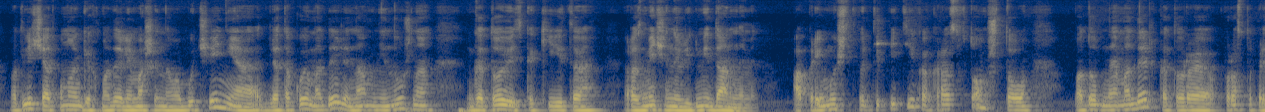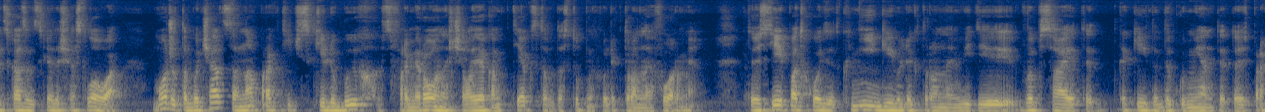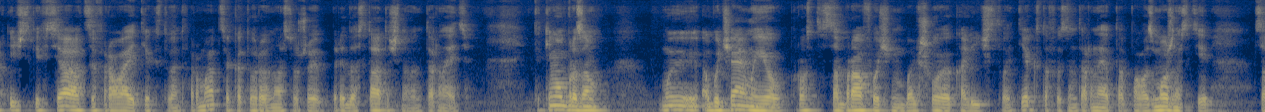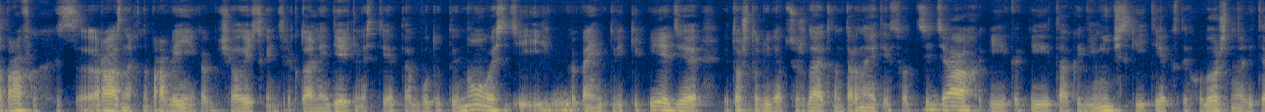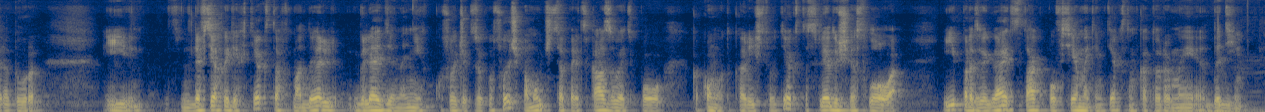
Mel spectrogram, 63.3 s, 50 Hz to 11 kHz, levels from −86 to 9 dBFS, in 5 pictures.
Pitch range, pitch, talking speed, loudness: 95-115 Hz, 105 Hz, 140 wpm, -20 LUFS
